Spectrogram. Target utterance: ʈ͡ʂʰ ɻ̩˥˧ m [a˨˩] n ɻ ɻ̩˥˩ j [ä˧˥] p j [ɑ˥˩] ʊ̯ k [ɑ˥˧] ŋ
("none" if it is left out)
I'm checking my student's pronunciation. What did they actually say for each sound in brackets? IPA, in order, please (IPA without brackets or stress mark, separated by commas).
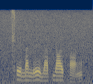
a˥˧, ä˧˥, ɑ˥, ɑ˨˩˦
